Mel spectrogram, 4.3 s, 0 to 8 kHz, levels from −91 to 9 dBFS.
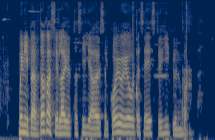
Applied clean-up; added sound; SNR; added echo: classical method spectral subtraction.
